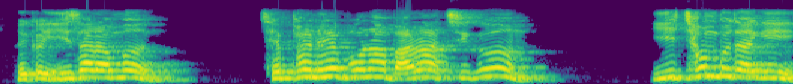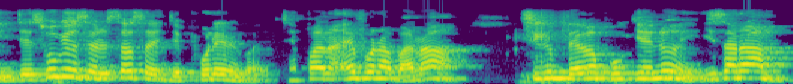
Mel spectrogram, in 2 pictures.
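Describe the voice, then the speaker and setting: High-voiced man preaching in echoey church. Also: a little mellow. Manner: conversational, emphatic, reads verses then explains. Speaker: pastor. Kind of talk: expository Bible sermon. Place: church sanctuary. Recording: echoey, dull church sound.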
